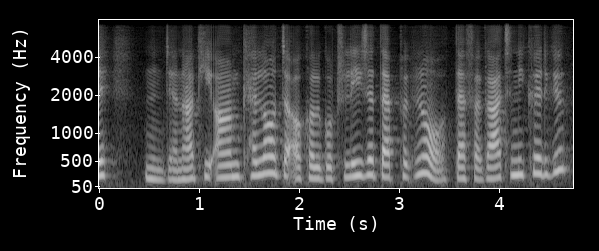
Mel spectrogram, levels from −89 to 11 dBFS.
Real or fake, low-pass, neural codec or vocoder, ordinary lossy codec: fake; 7.2 kHz; codec, 16 kHz, 0.2 kbps, FocalCodec; none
